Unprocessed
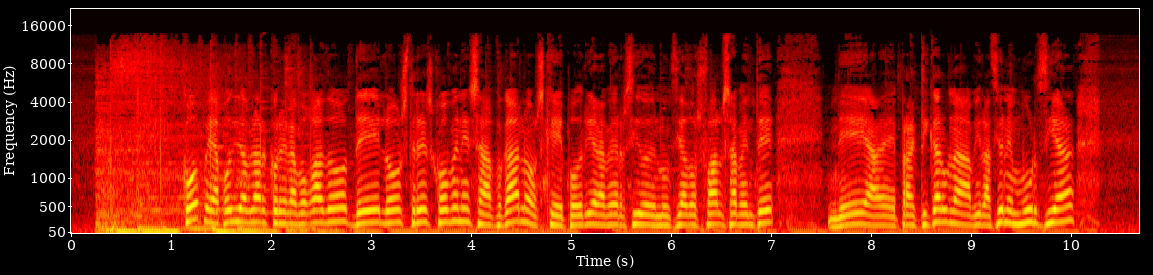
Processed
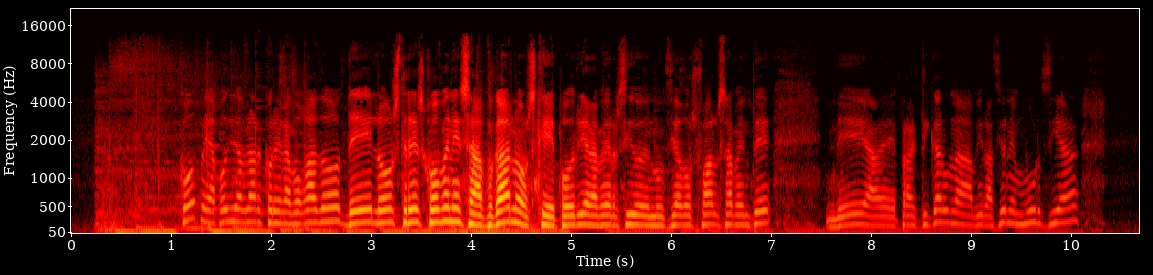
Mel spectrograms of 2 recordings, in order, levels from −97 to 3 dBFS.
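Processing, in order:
source passing by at 0:04.05, 9 m/s, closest 6.4 metres
level −4 dB

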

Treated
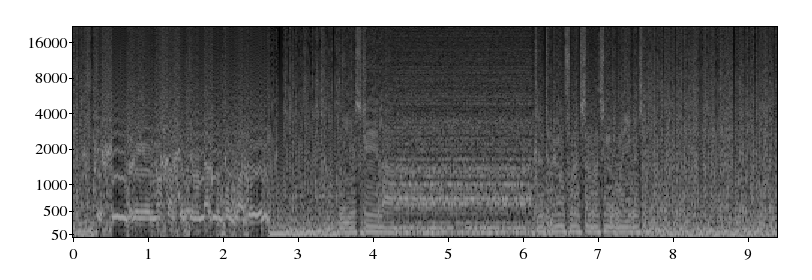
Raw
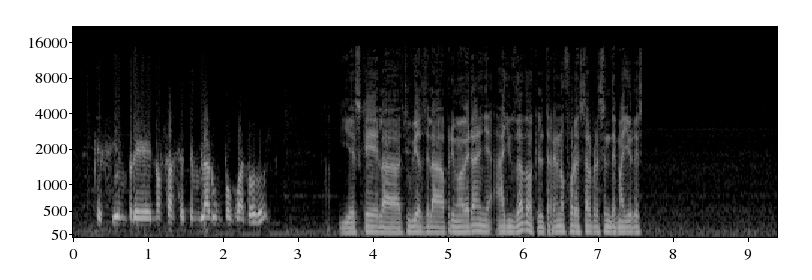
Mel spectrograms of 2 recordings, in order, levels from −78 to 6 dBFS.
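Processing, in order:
sign of each sample alone
frozen spectrum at 0:04.30, 1.83 s

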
